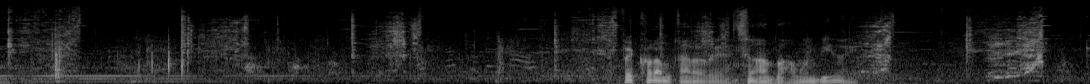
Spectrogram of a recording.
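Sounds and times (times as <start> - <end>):
cleaver being sharpened: 0.0 - 0.9, 1.8 - 2.7, 3.4 - 4.3, 5.5 - 7.4, 8.6 - 10.6
speech: 6.2 - 8.8.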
